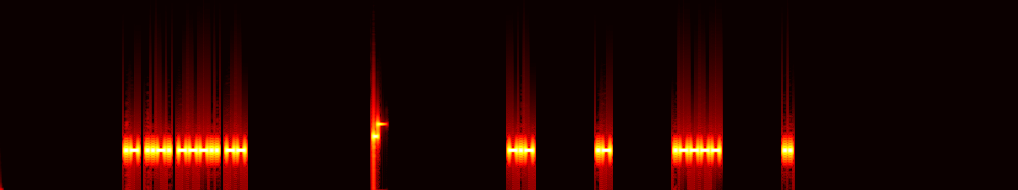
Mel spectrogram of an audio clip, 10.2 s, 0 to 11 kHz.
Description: Morse code, heard as a keyed tone, about 44 wpm, spaced as for 19 wpm, 690 Hz. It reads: AF8M KA1I
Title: USA Call Signs - 4 Characters - 8x Character Spacing - 45wpm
